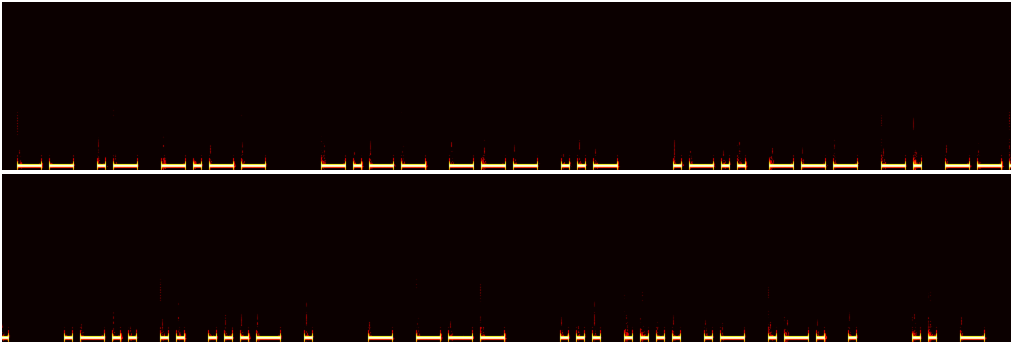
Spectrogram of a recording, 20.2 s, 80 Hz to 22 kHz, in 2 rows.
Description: Morse code, heard as a keyed tone, about 15 wpm, 700 Hz. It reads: MAY YOU LONG LIVE TO SHARE IT
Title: Sentences from Top 1000 Words - Review Part 6 - 15wpm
